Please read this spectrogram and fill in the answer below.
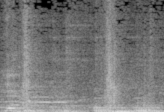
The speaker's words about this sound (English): Oh, let me hear a little foot stomping.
